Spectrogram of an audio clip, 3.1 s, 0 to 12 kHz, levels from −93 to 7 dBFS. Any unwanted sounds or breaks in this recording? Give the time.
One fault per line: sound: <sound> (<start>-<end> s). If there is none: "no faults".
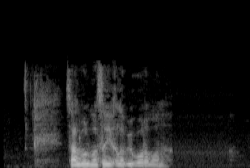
no faults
